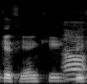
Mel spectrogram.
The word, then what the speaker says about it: Githyanki: Guys, can we pronounce it Githyanki? Because that's how the actual Dungeons & Dragons podcast refers. – Githyanki? – I hate that. That's like saying Jif.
